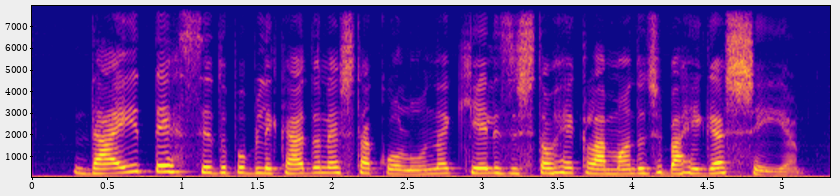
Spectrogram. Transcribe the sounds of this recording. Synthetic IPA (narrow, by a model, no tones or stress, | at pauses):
d̪ait̪eɾsid̪ʊpublikad̪ʊnɛʃt̪ɐkolũnɐkɪelɪzɪʃt̪ɐ̃w̃ɦeklamɐ̃nd̪ʊd͡ʒɪbaɦiɡɐʃejɐ̰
